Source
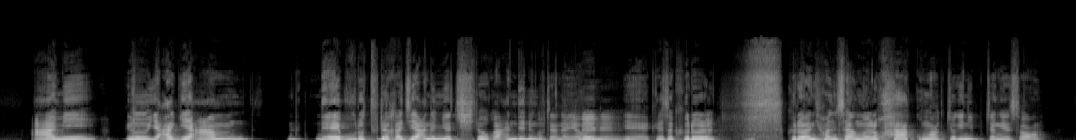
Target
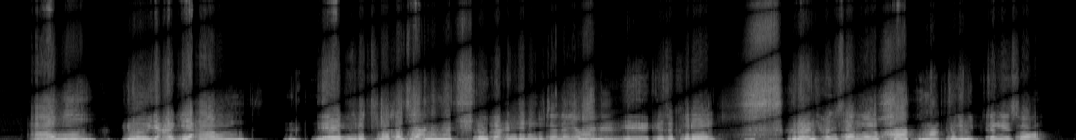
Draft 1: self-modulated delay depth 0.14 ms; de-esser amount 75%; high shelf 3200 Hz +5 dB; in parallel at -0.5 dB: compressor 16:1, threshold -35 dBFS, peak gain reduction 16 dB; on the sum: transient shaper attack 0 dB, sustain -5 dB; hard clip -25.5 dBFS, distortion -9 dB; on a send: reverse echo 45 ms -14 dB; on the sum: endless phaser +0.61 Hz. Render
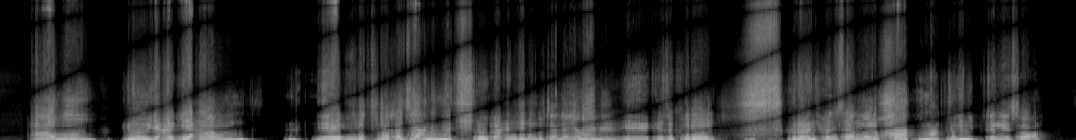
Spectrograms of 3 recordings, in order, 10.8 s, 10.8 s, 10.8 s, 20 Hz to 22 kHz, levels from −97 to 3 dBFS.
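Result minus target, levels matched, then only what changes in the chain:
8000 Hz band +7.5 dB
change: high shelf 3200 Hz -4.5 dB

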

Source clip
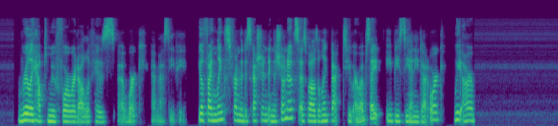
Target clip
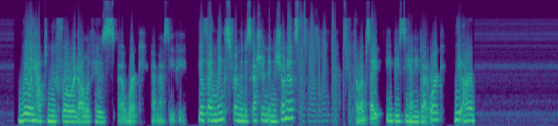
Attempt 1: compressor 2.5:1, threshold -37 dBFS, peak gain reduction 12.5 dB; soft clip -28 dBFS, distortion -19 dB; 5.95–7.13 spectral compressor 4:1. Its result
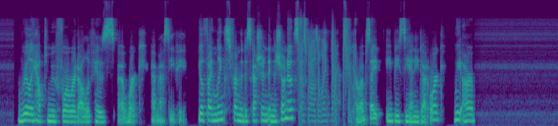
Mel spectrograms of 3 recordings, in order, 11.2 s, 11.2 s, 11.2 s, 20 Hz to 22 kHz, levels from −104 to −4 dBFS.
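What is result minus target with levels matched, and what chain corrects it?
compressor: peak gain reduction +12.5 dB
soft clip -28 dBFS, distortion -8 dB; 5.95–7.13 spectral compressor 4:1

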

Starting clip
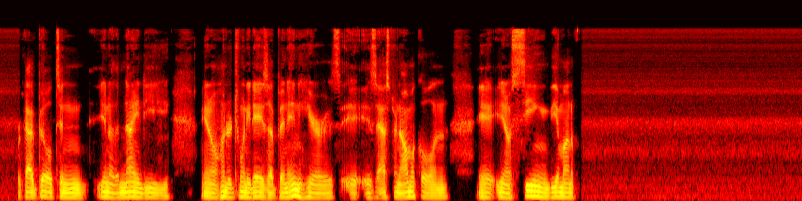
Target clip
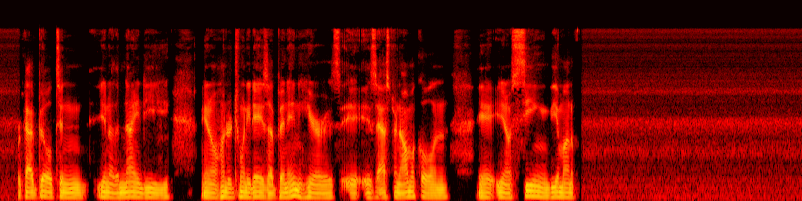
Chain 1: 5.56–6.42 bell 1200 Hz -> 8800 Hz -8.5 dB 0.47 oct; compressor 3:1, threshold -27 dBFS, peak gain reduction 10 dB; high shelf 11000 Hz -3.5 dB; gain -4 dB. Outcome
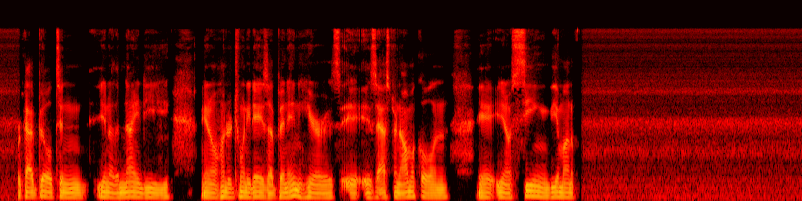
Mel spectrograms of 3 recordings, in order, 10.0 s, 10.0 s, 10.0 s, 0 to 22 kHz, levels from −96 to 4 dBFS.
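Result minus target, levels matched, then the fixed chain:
compressor: peak gain reduction +4.5 dB
5.56–6.42 bell 1200 Hz -> 8800 Hz -8.5 dB 0.47 oct; compressor 3:1, threshold -20.5 dBFS, peak gain reduction 6 dB; high shelf 11000 Hz -3.5 dB; gain -4 dB

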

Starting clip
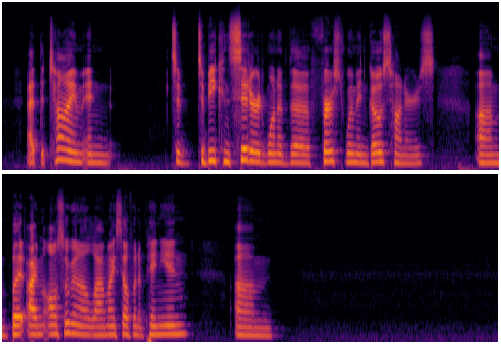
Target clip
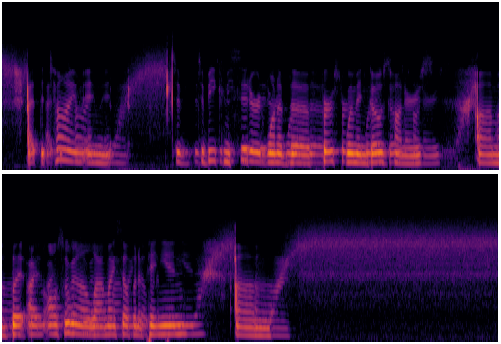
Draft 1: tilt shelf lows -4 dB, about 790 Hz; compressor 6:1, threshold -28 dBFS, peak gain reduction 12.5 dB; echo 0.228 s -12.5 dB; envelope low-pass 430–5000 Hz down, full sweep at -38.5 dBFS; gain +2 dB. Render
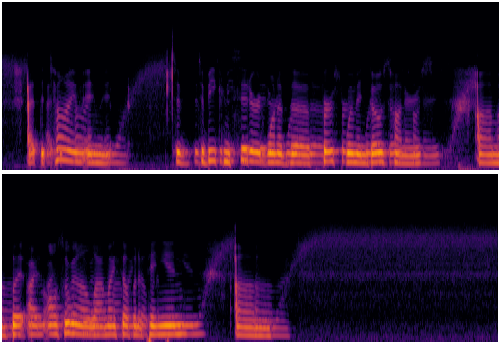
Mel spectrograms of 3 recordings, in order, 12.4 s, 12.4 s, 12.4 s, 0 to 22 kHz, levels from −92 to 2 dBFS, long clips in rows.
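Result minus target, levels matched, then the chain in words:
1000 Hz band -6.0 dB
tilt shelf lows -14 dB, about 790 Hz; compressor 6:1, threshold -28 dBFS, peak gain reduction 18 dB; echo 0.228 s -12.5 dB; envelope low-pass 430–5000 Hz down, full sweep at -38.5 dBFS; gain +2 dB

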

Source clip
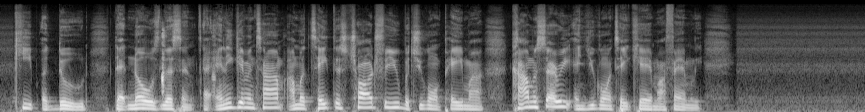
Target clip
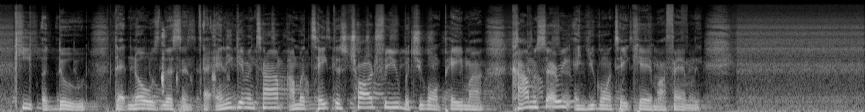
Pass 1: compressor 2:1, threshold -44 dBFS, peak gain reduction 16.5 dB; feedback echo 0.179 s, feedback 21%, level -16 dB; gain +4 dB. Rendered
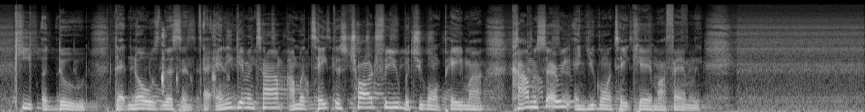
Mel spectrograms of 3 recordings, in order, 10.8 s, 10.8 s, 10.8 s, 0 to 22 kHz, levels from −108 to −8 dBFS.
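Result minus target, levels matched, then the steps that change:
compressor: peak gain reduction -3.5 dB
change: compressor 2:1, threshold -51 dBFS, peak gain reduction 20 dB

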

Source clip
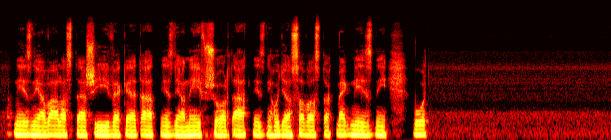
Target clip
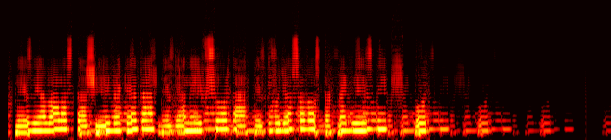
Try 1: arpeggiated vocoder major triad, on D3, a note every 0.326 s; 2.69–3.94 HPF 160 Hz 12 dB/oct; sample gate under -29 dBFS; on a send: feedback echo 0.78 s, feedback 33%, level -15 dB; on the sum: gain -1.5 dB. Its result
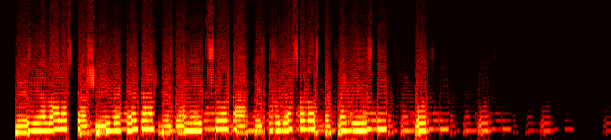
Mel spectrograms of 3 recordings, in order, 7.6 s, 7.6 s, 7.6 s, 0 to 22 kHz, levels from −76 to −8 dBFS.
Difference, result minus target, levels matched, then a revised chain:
sample gate: distortion +11 dB
arpeggiated vocoder major triad, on D3, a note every 0.326 s; 2.69–3.94 HPF 160 Hz 12 dB/oct; sample gate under -40 dBFS; on a send: feedback echo 0.78 s, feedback 33%, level -15 dB; on the sum: gain -1.5 dB

